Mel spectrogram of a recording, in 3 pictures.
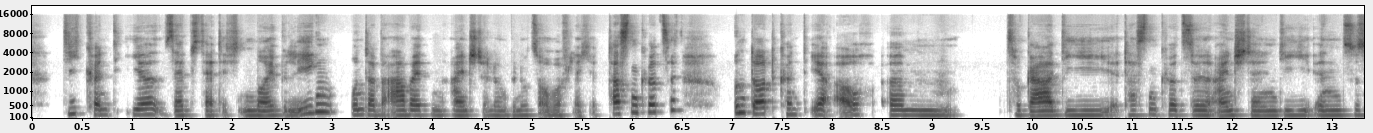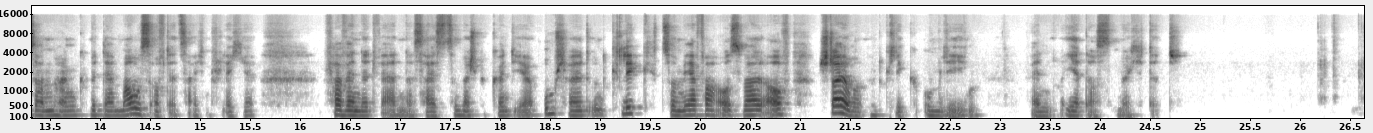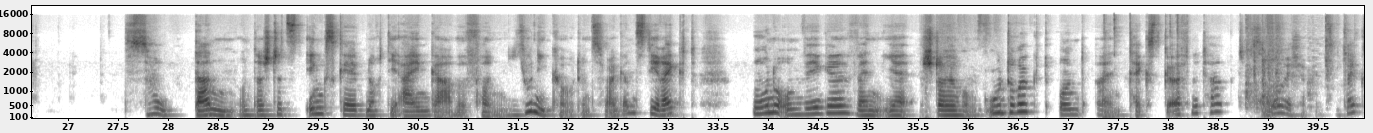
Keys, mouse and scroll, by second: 27.3-28.9 scroll down 4, 38.6 click, 39.3 click.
